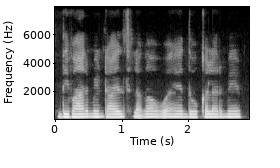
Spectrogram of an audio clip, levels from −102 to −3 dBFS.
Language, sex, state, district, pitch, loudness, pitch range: Hindi, female, Jharkhand, Ranchi, 195 Hz, -14 LUFS, 190-195 Hz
